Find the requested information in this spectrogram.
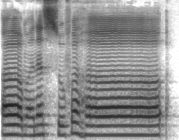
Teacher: مد کو ہم نے کھینچنا ہے، اور آخر میں حمزہ کی آواز ہے کیونکہ حمزہ کو ہم ساکن کر رہے.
